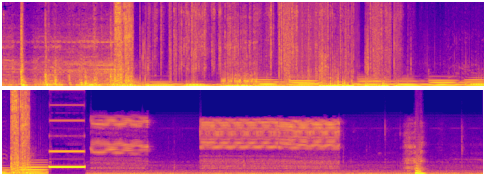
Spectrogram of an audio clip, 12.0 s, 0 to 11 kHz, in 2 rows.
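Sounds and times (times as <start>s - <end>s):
short musical phrase: 2.2s - 6.6s
loud steady electronic beep: 6.2s - 7.4s.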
